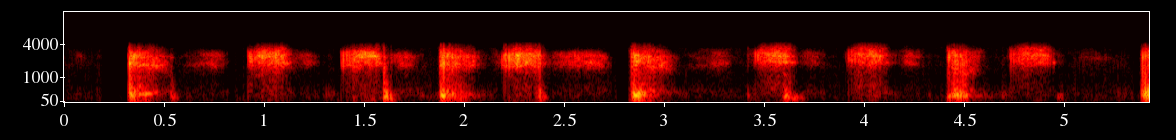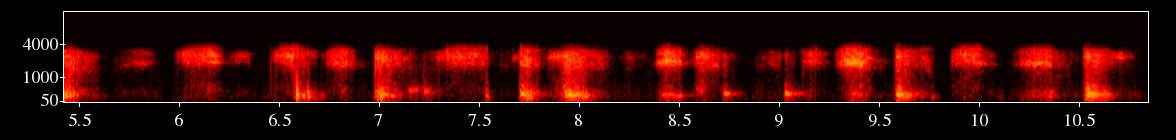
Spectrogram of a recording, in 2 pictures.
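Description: A person beatboxing: a quick, steady run of mouth-made drum sounds, low kick-like thumps alternating with sharper, hissy snare-like hits, about three a second.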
